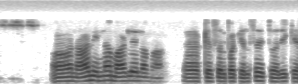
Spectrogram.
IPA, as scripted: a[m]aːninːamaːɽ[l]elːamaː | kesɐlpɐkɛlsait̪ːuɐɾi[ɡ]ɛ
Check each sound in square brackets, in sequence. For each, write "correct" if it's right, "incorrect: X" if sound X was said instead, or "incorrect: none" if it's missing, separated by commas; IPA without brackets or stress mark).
incorrect: n, correct, incorrect: k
